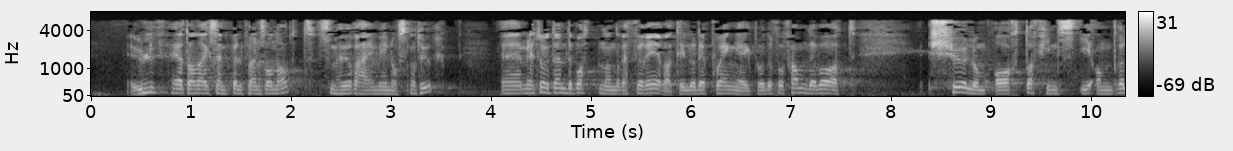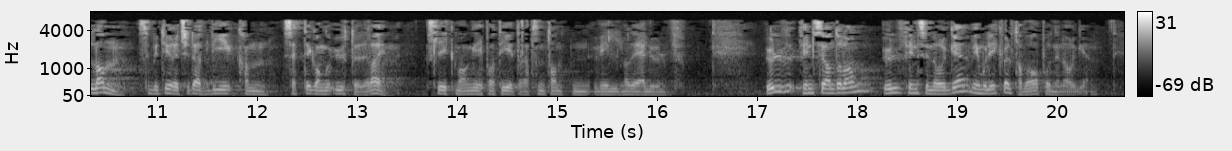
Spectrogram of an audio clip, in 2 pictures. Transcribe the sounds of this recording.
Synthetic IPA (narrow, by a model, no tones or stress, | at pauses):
ʉlʋɛɾɛt̪ɑnət̪ɛksɛmpəlpʰɔɛnsɔnːɑːɾt̪sɔmɦøːɾəhæɪməɪnɔʁsknɑt̪ʰʉːɾ | mɛnɛkt̪ʰːɑd̪ɛnd̪ɛbɑt̪ːn̩hɑnɾɛfəɾeːɾət̪ʰɪlɔd̪ɛpʰɔɛŋːəɛɡ̚pʰɾœʋd̪əfoːfɾɑmd̪ɛʋɑɾɑt̪ | ʃøːlɔmɑːɾt̪ɑfɪnsɪʔɑnd̪ɾəlɑnːsɔbət̪ʰyːɾɪçːəd̪ɛɑt̪ʋɪkʰɑnsɛt̪ːəɪɡɑŋːɔʔʉːt̪ɾʏd̪əd̪æɪ | sliːkmɑŋːəɪpʰɑʁt̪ʰiːət̪ɾɛpɾəsn̩t̪ʰɑnt̪n̩ʋɪlnɔd̪ɛjɛlːʉlʋ | ʉlʋfɪnsɪɑnd̪ʁəlɑnːʉlʋfɪnsɪnɔɾɡəʋɪmɔliːkəʋɛlt̪ʰɑːʋɑːʁəpʰɔd̪ɛnɪnɔ̰ɾɡə̰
